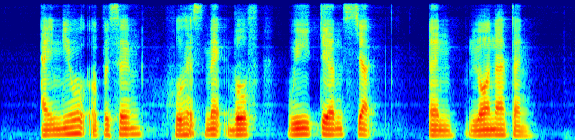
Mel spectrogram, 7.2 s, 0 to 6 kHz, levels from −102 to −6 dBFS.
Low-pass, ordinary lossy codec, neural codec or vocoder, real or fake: 5.4 kHz; none; codec, 24 kHz, 1 kbps, SNAC; fake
